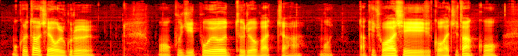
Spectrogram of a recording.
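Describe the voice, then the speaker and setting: Over a very clean, silent background, a man with a fairly low pitch talks at a moderate pace with fairly even intonation and long, frequent pauses. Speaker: travel YouTuber. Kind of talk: casual monologue. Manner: halting.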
